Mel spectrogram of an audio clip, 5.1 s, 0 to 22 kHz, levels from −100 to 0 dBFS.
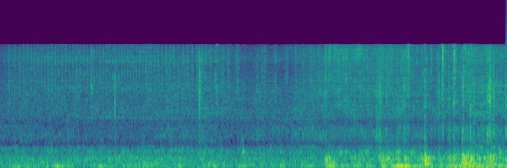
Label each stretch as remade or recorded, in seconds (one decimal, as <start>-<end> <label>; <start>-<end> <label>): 0.0-3.2 recorded; 3.2-4.4 remade; 4.4-5.1 recorded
